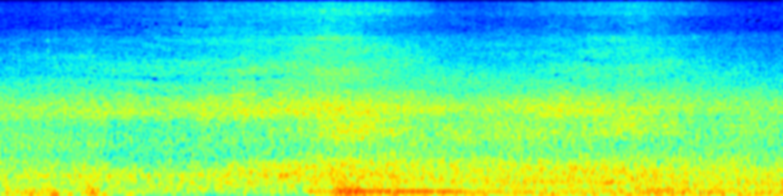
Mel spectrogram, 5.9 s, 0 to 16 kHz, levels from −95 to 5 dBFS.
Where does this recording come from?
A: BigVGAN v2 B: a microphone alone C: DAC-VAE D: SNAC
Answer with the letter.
B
